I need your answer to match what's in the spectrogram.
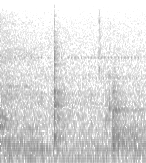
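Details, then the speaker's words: TimeUSB battery charger while charging a battery in a quiet room: a few faint, crisp, irregular ticks come from the charger itself, not the battery; cause unclear. "I happened to hear this noise this ticking sound and I was like what in the world is that noise so it sound like it was coming from the battery what it's coming from is this charger"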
